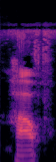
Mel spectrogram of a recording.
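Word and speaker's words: half: অথবা এল কে থাকে তাহলে আমরা এই এল উচ্চারণ করবো না ফর এক্সাম্পল আমন্ড কাঠ বাদাম আমন্ড কাঠ বাদাম কাফ বাছুর এরকম হাফ অর্ধেক ওয়াক দেখুন এখানে এল এম একসাথে আছে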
